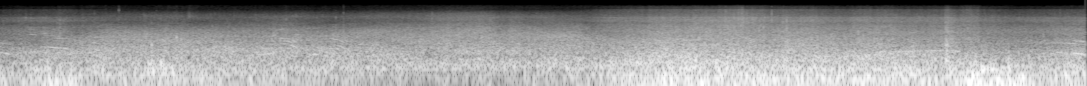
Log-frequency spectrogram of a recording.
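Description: Ocean surf washing over coastal rocks, with wind buffeting the microphone; the wash grows louder about six seconds in.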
